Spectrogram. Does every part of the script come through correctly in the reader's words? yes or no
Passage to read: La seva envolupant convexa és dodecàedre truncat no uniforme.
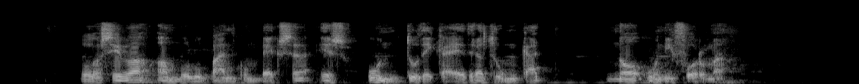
no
